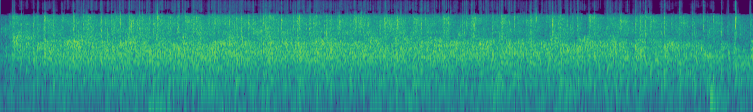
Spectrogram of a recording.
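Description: An audience at a regional conference forum in Vicuña applauds a speaker's welcome, dense sustained clapping filling the room loudly and evenly from start to finish.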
